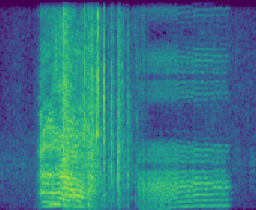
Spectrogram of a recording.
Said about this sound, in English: The children picked up the table and banged it against the door.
